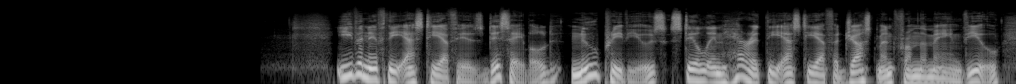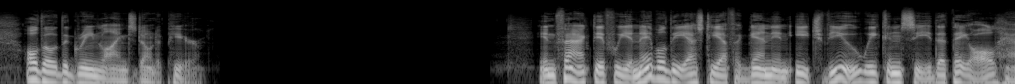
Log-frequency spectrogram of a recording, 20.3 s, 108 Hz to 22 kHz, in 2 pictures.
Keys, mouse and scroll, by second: 1.4 click, 2.9 click, 5.5 click, 6.9 click, 8.4-9.4 drag, 10.0 click, 11.0-12.0 drag, 18.8 click.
